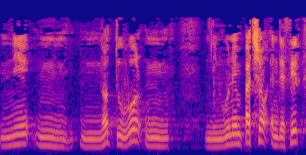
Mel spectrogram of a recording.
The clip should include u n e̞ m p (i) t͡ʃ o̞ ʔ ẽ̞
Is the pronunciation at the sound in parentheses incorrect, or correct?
incorrect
